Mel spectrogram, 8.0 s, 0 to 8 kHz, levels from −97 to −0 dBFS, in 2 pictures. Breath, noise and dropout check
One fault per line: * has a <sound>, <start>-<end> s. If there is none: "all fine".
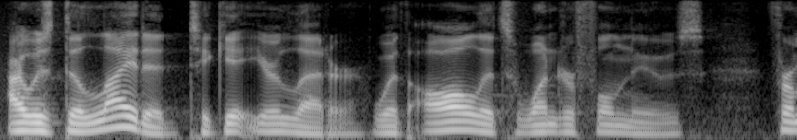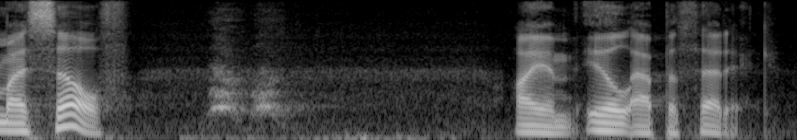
* has a bark, 4.9-6.3 s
